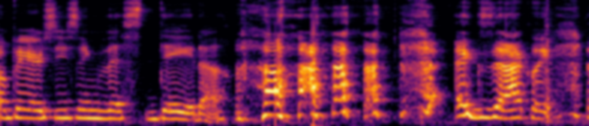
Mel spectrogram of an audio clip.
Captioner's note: laughter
